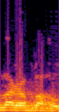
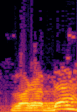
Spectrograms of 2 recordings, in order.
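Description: First: "ضربه" with a final u, as -bahu; voweled ha. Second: "ضربه" stopped on a vowelless h; pausal ha. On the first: Teacher showing what not to say in pause, "ضربه" ending in -hu. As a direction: sound the u after the h of "ضربه". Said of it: "ما قل". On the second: Teacher showing the correct pause, "ضربه" ending in -bah. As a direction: cut the final vowel, end "ضربه" on a breathed h. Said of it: "يقف على الهاء بس-، ب-، بالإسكان". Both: Shown as a demonstration.

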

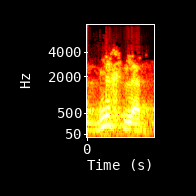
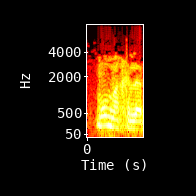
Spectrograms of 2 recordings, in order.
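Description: First: مخلب said with a kasra on the mim; corrected pronunciation. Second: Said in the usual way. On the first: Shown as a demonstration. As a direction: say مخلب as mikhlab, not makhlab. (مخلب بكسر الميم)

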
